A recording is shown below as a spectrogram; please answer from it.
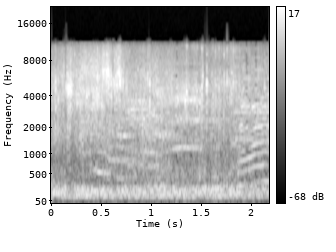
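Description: Film-clip sound effects: a loud, steady low rumble with voice-like cries gliding up and down over it from about half a second in, ending in a rising sweep.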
